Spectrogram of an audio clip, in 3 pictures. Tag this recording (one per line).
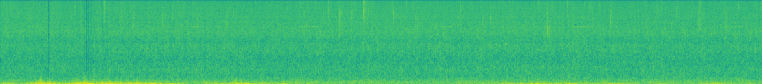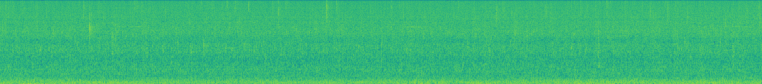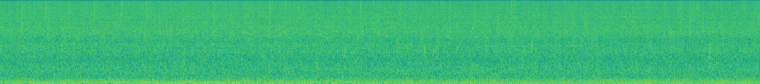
ambient
long
loop
ambiance
water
